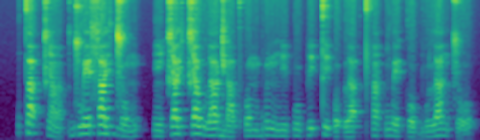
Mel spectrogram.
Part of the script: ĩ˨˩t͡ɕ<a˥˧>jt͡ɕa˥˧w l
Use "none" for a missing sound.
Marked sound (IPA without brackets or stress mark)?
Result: a˥˧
